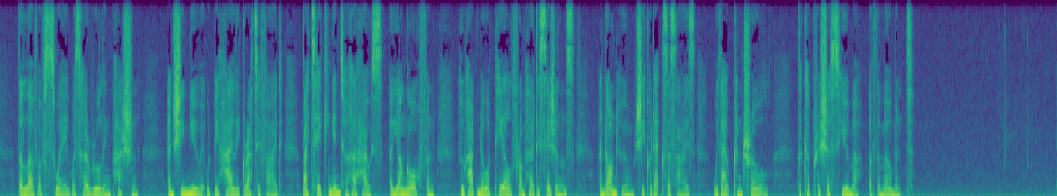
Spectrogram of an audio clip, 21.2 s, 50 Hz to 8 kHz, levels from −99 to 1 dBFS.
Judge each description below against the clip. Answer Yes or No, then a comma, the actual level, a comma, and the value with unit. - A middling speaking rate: No, slow, 130 wpm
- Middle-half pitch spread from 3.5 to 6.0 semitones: No, average, 2.7 semitones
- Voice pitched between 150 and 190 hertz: Yes, medium, 185 Hz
